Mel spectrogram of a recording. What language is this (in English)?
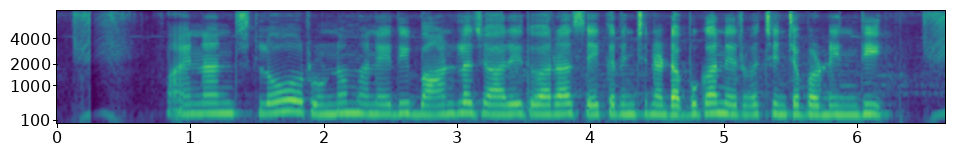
Telugu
